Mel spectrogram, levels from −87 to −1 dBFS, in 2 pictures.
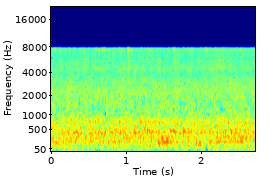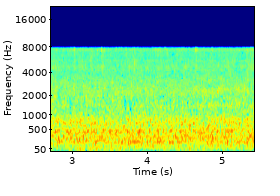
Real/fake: fake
